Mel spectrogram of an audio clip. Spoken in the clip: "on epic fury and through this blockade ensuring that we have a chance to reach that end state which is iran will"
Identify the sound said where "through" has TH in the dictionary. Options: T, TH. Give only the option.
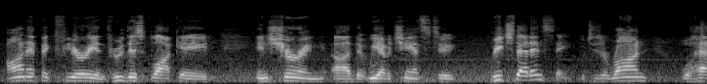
TH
